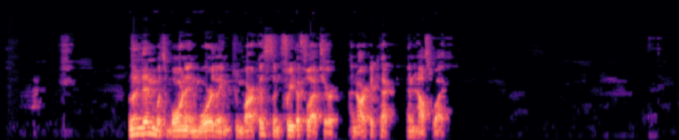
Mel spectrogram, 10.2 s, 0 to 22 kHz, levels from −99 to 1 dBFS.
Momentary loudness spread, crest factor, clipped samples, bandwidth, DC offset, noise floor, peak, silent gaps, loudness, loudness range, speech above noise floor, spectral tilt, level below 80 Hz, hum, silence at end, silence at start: 10 LU; 20 dB; under 0.1%; 9.2 kHz; under 0.1%; -90 dBFS; 0 dBFS; none; -17 LUFS; 12 LU; 74 dB; -6.5 dB/octave; -58 dBFS; none; 3.5 s; 1.9 s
